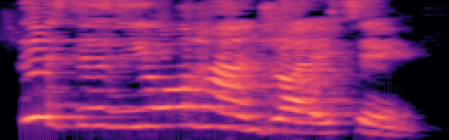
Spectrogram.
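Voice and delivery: loud indignant protest. Acted. Bear protests to Mouse, loud and indignant. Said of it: "protested Bear".

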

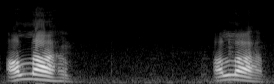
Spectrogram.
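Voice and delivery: loud, falling cry of exasperation; exasperated outcry. Real, not acted. Player to co-op partner after a slip, exasperated. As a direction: cry out to God in frustration.

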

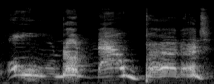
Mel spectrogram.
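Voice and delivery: high, loud, slow exasperated father; distracted dad. Dad with a hurt finger waves Bernard away, exasperated. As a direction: brush the boy off mid-pain.

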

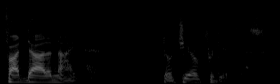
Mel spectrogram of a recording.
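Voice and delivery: low, soft, grave warning; quiet intensity of an aggressive father; imitating warrior dad. Warrior dad charges his son to remember, imitated grave warning. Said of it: "He goes".

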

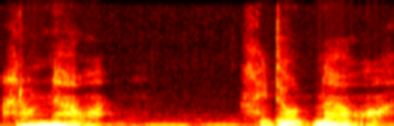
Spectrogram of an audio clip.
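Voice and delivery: softly deflating, halting answer; dejected. A narrator's reading. Mika cools down after his outburst, dejected. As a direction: trail down into dejection, pausing between phrases. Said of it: "Mika dejectedly stated, cooling down".

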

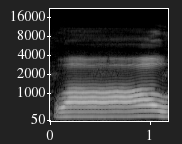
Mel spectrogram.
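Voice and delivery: ওয়াও stretched long on a level note; ওয়াও, sustained slowly; drawn-out letter name. Shown as a demonstration. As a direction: hold the vowel of ওয়াও, rounding at the end. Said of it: "এখানে কিন্তু টান দেওয়া যায়".

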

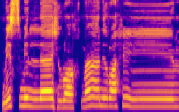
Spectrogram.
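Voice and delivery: slow, melodic chanted recitation; drawn-out Arabic recitation, voice carrying; Quran recitation. Shown as a demonstration. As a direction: recite it slowly in tajweed style. Recited basmala.

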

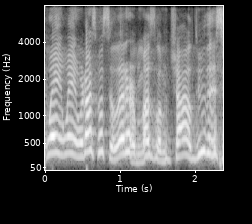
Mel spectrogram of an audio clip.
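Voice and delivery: high, loud mock protest; imitated alarmed mother. Mother objecting to dad's permission, hammed-up alarm. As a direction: play a frantic mom objecting, pitch way up.

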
